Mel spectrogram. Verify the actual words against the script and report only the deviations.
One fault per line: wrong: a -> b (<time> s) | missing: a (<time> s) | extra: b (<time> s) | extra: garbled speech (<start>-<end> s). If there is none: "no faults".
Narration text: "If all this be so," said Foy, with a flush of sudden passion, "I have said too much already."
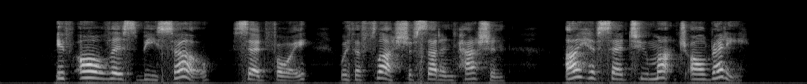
no faults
